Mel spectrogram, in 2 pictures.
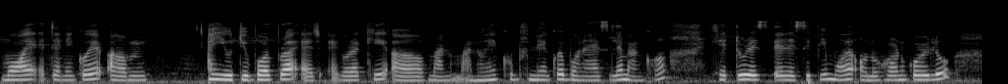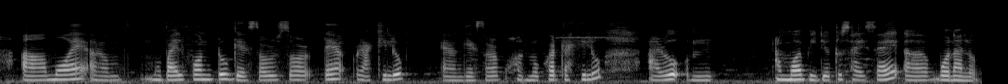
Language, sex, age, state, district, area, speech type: Assamese, female, 18-30, Assam, Biswanath, rural, spontaneous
